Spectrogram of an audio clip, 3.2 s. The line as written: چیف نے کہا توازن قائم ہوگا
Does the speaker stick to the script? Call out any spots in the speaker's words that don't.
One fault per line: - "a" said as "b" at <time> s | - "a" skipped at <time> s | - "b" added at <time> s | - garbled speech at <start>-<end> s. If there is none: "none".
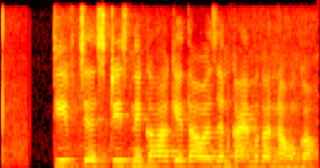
- "جسٹس" added at 0.8 s
- "کہ" added at 1.7 s
- "کرنا" added at 2.6 s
